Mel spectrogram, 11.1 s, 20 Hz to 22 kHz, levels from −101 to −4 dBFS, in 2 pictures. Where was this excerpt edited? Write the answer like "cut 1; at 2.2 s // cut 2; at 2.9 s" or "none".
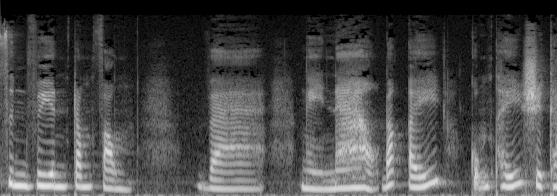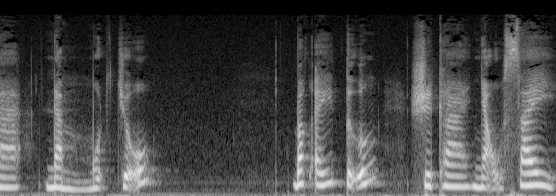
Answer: none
